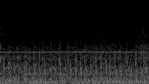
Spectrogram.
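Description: Helicopter flying in DayZ, its rotor churning as a dense, steady thrum that stays loud and unbroken throughout, with no voices over it.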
